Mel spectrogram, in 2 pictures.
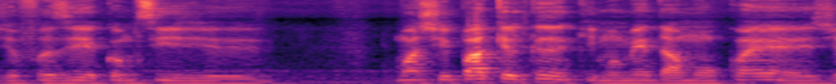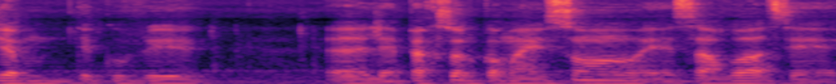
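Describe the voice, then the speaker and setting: Heard with audible room echo, a man with a fairly low pitch talks at a fairly slow pace with fairly even intonation. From Senegal. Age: 30s. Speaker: professional football goalkeeper. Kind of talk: interview. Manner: hesitant, many fillers.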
